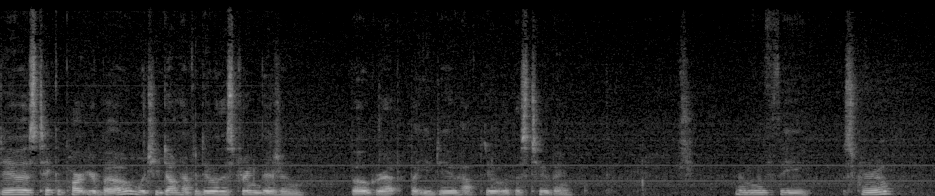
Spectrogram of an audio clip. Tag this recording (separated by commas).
Speech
